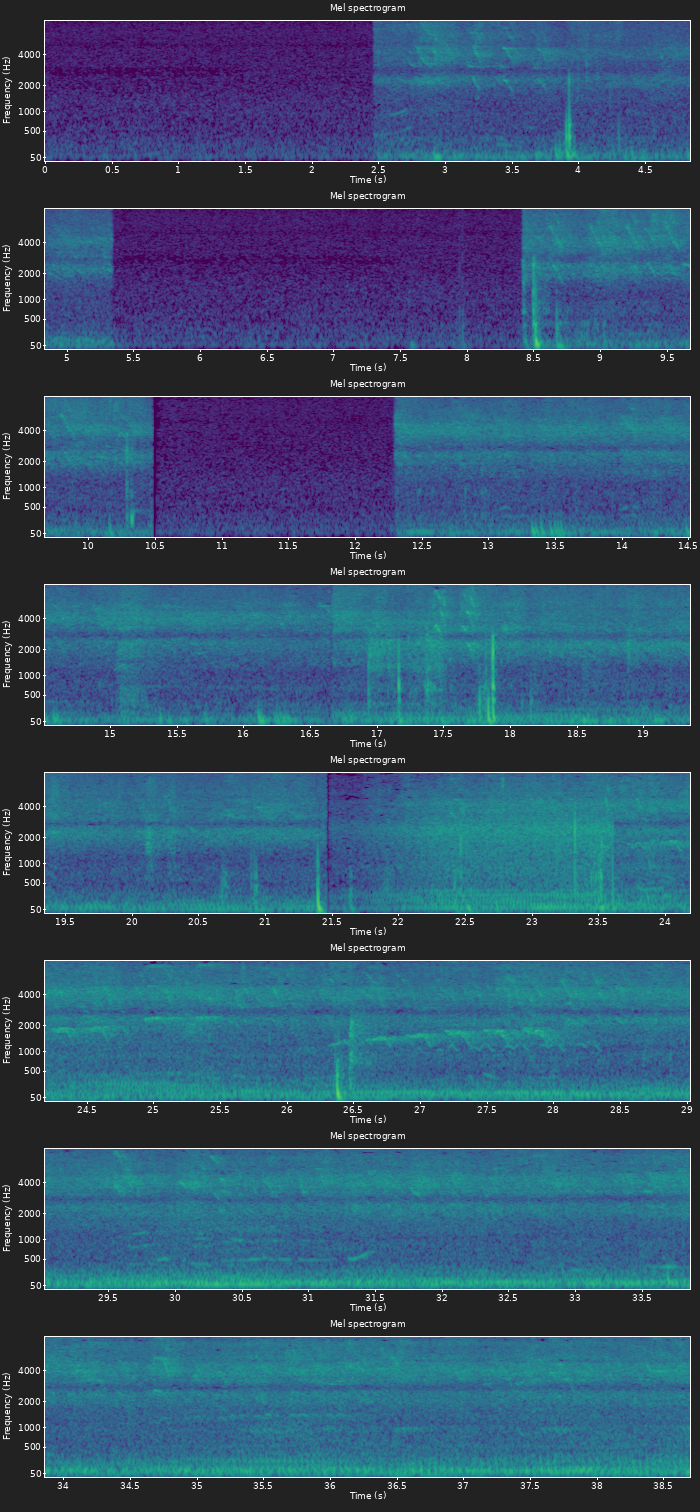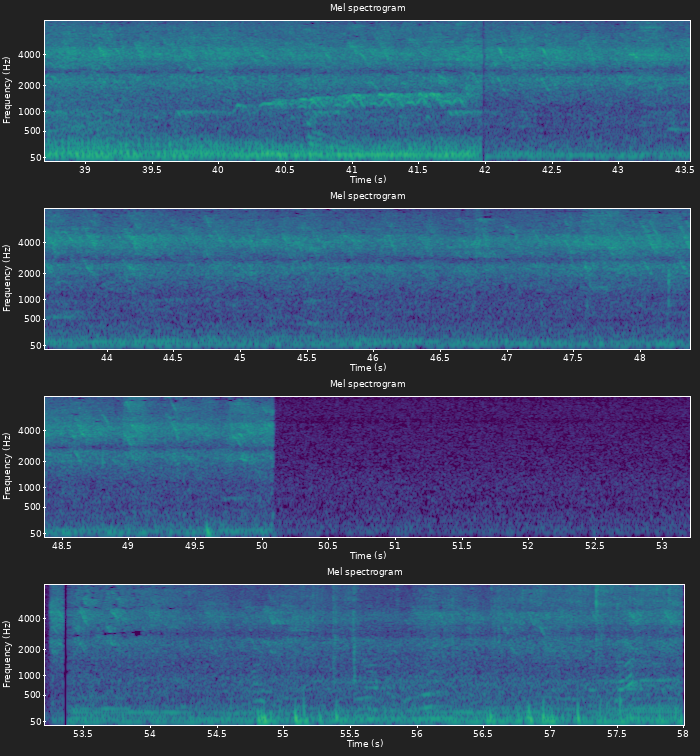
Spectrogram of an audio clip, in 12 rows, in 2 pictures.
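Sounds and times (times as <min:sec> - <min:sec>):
birds calling: 0:12.4 - 0:50.1.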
